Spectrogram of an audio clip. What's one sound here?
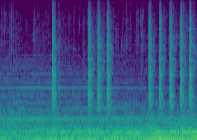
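Menu selections click in quick succession.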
